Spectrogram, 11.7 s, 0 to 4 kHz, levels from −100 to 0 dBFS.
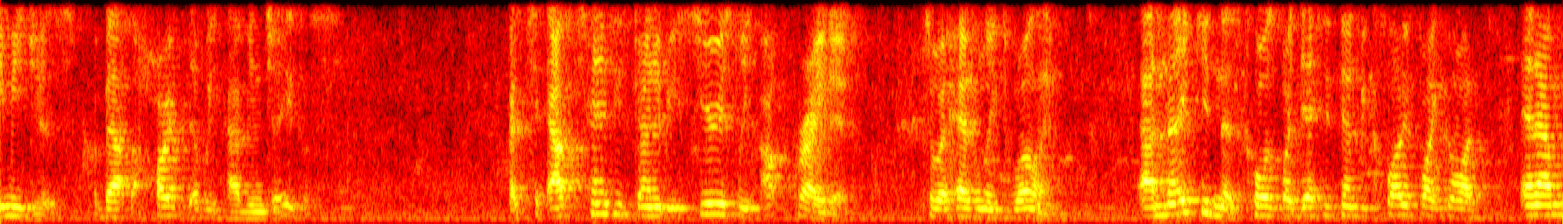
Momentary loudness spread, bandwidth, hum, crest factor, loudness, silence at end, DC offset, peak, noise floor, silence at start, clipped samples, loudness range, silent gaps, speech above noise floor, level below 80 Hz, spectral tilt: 15 LU; 4 kHz; none; 20 dB; -22 LUFS; 0 s; under 0.1%; -2 dBFS; -46 dBFS; 0 s; under 0.1%; 5 LU; none; 25 dB; -60 dBFS; -9 dB/octave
